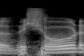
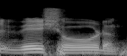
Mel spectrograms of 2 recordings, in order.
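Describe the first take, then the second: First: ਵਿਛੋੜ with a short "vi" at the start; quick first vowel in ਵਿਛੋੜ, as "vichhor"; wrong pronunciation demo. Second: ਵਿਛੋੜ with "ve" at the start; correct pronunciation demo. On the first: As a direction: show the mistaken short-i ਵਿਛੋੜ. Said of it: "ਵਿਛੋੜ ਨਹੀਂ ਕਹਿ ਦੇਣਾ". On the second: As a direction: open the first vowel of ਵਿਛੋੜ to an e, "vechhor". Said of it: "ਲਾਂ ਦੀ ਆਵਾਜ਼". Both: Shown as a demonstration.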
